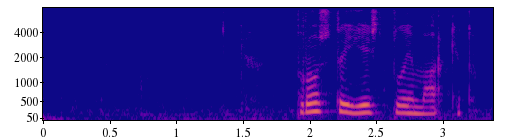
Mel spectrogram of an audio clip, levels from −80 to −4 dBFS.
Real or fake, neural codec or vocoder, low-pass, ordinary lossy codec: fake; codec, 16 kHz, 4 kbps, FunCodec, trained on Chinese and English, 50 frames a second; none; none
